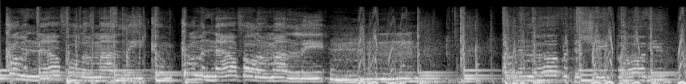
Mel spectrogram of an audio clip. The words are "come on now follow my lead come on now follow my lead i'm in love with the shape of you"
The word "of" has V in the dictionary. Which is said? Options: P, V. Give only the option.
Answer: V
